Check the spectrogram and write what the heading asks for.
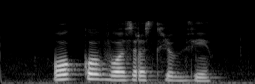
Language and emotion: Russian, neutral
